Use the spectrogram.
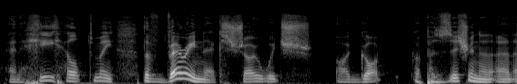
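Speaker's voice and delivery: normal talking voice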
